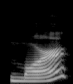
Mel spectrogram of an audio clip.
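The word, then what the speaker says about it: Moher: And then countryside, I didn't get into so much detail, but there's like the cliffs of Mo, I guess that's how you say it. M O H E R.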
